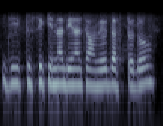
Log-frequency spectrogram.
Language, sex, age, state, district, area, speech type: Punjabi, female, 18-30, Punjab, Shaheed Bhagat Singh Nagar, rural, conversation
